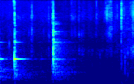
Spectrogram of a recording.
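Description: Sharp metallic clinks of brake pads' steel backing plates knocking against the caliper bracket and its pad clips as the pads are slid into place: three clicks in the first second, one with a short ringing tone, then a few faint ticks near the end.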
